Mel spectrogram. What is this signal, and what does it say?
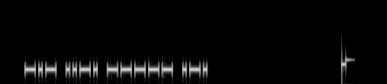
Morse code, heard as a keyed tone, about 36 wpm, 700 Hz. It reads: KF0R
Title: USA Call Signs - 4 Characters - 3x Character Spacing - 35wpm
